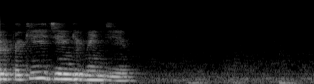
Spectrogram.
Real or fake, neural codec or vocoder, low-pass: real; none; 7.2 kHz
